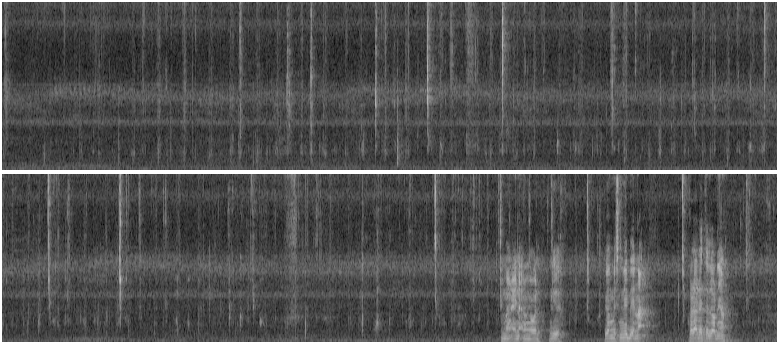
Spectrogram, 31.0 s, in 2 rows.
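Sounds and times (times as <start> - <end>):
close chewing with mouth clicks: 0.0 - 27.6, 28.8 - 29.3, 30.2 - 31.0
steady low hum: 0.0 - 31.0.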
